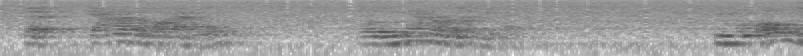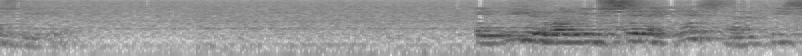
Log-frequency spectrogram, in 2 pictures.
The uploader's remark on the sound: We apologize for the poor audio quality.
